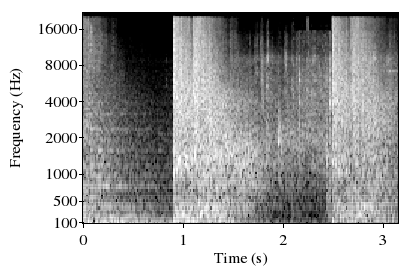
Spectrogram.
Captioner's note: bang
